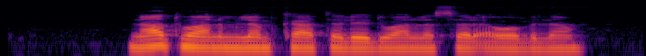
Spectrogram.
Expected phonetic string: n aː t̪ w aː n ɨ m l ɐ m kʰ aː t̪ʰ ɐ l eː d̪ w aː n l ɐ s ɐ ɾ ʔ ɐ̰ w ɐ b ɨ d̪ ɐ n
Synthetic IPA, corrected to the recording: n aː t̪ w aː n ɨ m l ɐ m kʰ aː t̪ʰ ɐ l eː d̪ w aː n l ɐ s ɐ ɾ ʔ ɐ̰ w ɐ b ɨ d̪ ɐ m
